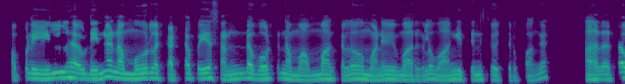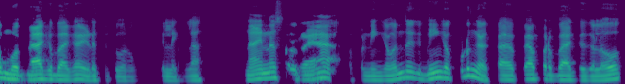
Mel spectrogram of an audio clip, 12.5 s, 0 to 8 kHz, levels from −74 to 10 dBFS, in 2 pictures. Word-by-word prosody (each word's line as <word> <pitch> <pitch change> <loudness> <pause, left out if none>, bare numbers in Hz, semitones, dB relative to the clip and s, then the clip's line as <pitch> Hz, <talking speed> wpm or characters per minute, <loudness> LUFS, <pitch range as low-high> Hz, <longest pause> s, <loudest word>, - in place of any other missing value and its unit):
அப்படி 135 -2 0
இல்லனா, 155 +3 +3
அப்படினா 130 +6 +3
நம்ப 130 -1 +3
ஊரில் 140 -3 +1
கட்டைப்பையை 135 +4 +1
சண்டை 130 +5 +1
போட்டு 130 +3 0
நம்ப 110 -3 0
அம்மாக்களோ 120 +1 -1 0.2
மனைவிமார்களோ 110 0 -1
வாங்கி 115 +3 0
திணிச்சி 115 0 -4
வச்சிருப்பாங்க. 100 +4 -9 0.5
அத 120 0 +1
தான் 155 -4 +4 0.2
பேக் 120 +1 +6
பேக்கா 110 +2 0
எடுத்துட்டு 95 -1 -9
வருவோம், 90 +1 -17 0.2
இல்லங்களா. 95 +2 -8 0.5
நான் 125 +4 +3
என்ன 155 +2 +1
சொல்லுறேன். 125 +1 -1 0.3
அப்ப 100 +3 -30
நீங்க 100 0 -5
வந்து 150 +5 -1 0.2
நீங்க 155 +1 +2
குடுங்க 180 -5 0 0.4
பேப்பர் 120 -1 -2
பேக்குகளோ, 100 +1 -1
120 Hz, 150 wpm, -24 LUFS, 105-135 Hz, 0.5 s, பேக்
